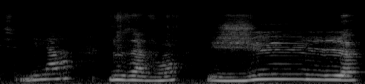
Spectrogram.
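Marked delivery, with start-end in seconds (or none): 2.1-3.6 "Jules" slowly stretched; sounded-out name. Shown as a demonstration. Teacher hooks syllables into a first name, drawn out. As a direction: draw out "Jules" through every sound. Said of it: "si nous accrochons".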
